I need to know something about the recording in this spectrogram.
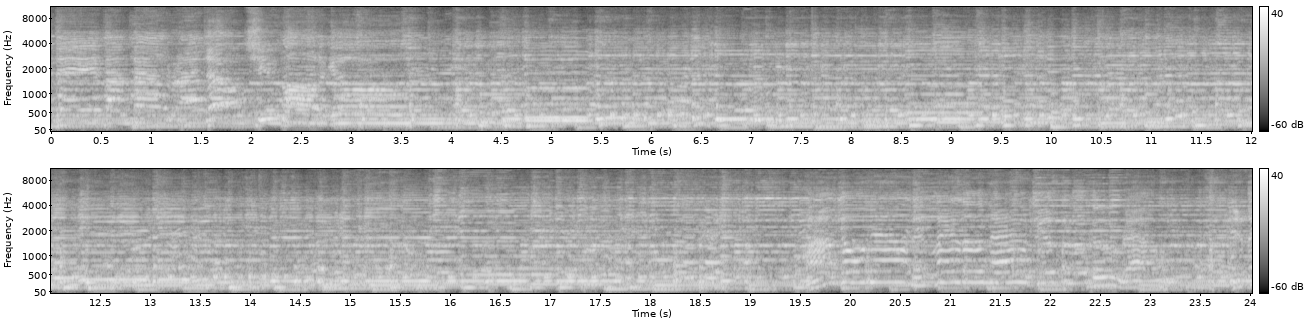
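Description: Live string band playing an instrumental break: fiddle, banjo, acoustic guitar and upright bass together at a steady tempo, with no singing.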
